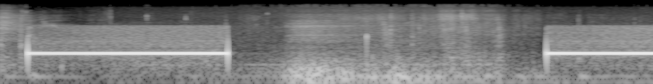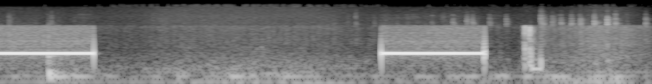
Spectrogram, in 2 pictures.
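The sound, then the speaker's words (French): Ringback tone of an outgoing telephone call during a card fraud-prevention call to a customer: three loud, steady single-pitch rings, the last one shorter, with quiet gaps between them and a brief click at the end. “Okay, on l'appelle. On l'appelle.”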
